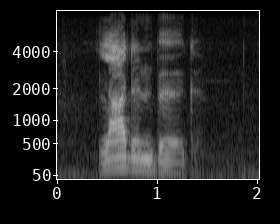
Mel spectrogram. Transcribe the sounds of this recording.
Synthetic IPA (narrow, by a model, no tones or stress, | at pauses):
ladɛ̃nbɛɡ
